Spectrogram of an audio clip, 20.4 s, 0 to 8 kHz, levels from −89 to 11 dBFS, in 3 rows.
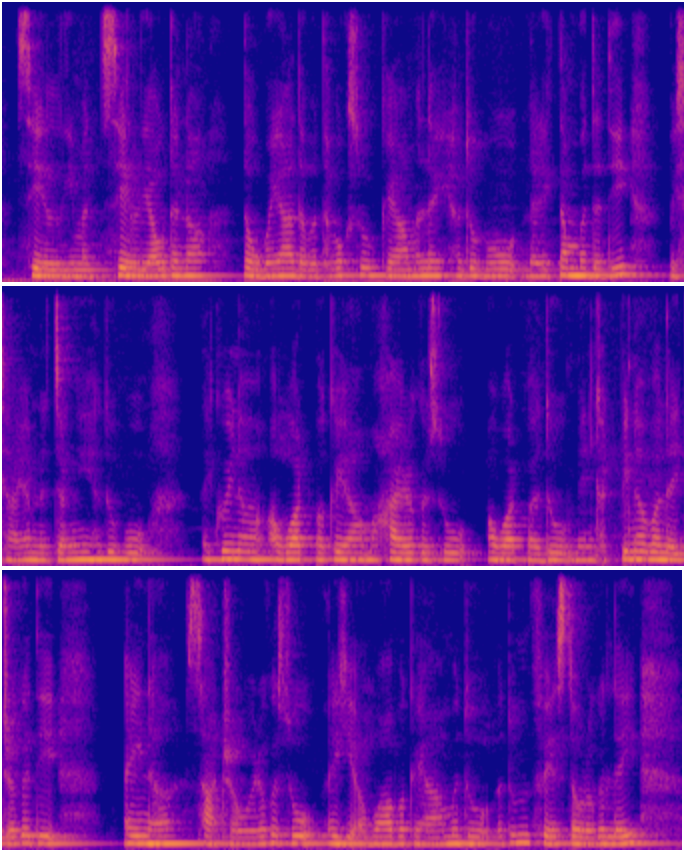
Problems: none marked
